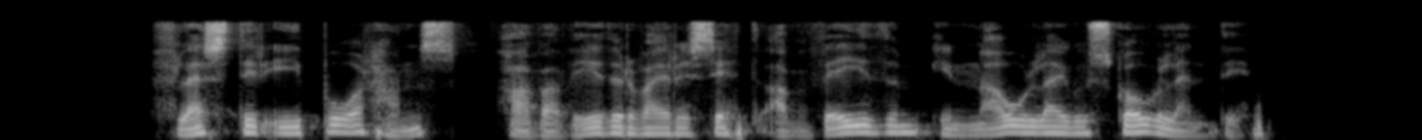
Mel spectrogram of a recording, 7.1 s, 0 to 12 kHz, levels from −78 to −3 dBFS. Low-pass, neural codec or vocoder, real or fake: 7.2 kHz; codec, 16 kHz, 2 kbps, X-Codec, WavLM features, trained on Multilingual LibriSpeech; fake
